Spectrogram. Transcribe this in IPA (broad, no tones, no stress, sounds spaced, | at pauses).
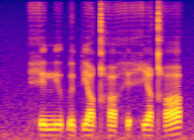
h ɪ mʲ o ɓ ə pʲ ɑ qʰ o h ɪ h i qʰ ɑ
